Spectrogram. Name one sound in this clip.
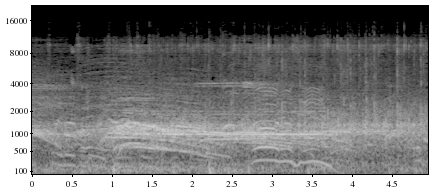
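A crowd of spectators and young female players cheer and shout in a large echoing hall.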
